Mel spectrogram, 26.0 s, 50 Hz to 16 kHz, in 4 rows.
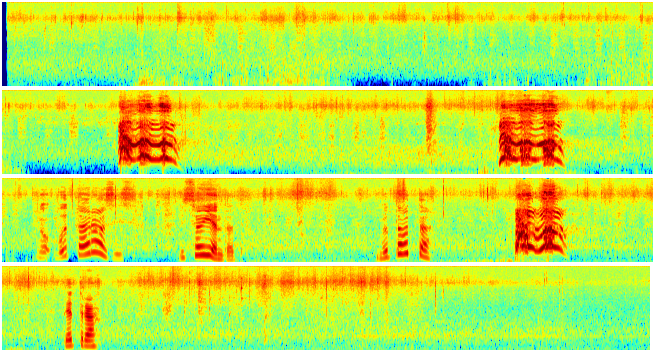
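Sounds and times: dog high-pitched barks: 0:07.6 - 0:08.4, 0:11.4 - 0:12.2, 0:18.1 - 0:18.8.

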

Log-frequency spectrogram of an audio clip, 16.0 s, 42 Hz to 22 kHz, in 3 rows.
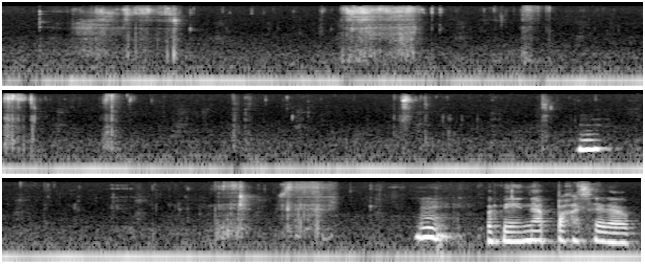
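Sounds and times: person chewing: 0:00.3 - 0:01.7, 0:02.5 - 0:06.5, 0:07.2 - 0:08.0, 0:08.6 - 0:14.0.

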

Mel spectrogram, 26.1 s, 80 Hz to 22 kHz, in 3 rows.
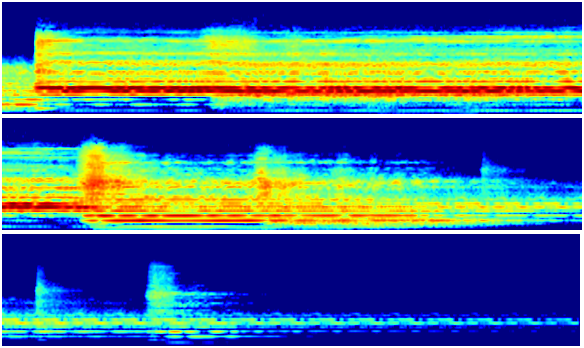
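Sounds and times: synthesized drone chords: 0:00.0 - 0:22.5.

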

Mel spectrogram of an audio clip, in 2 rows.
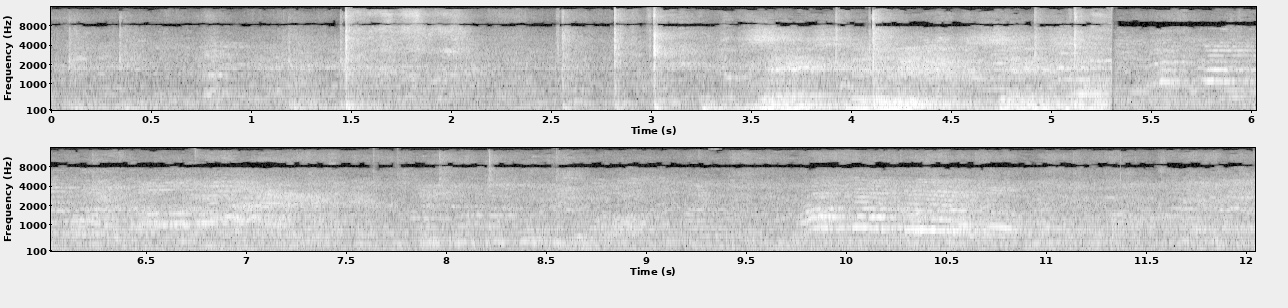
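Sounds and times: spectators chattering in a hall: 0:00.0 - 0:12.0.

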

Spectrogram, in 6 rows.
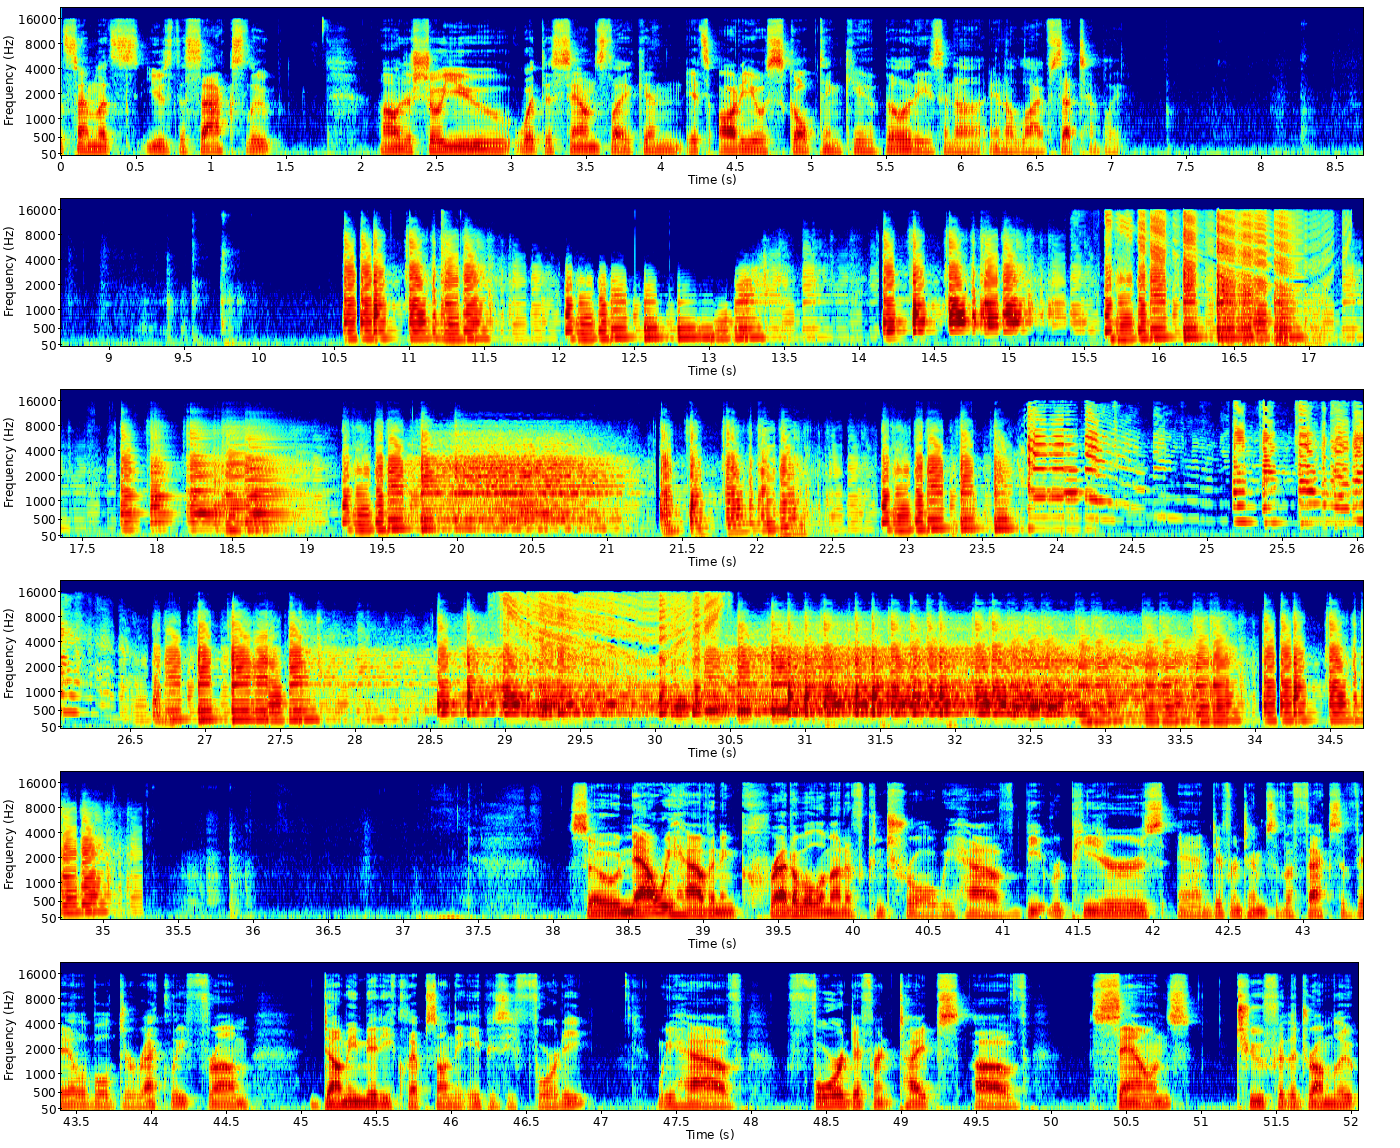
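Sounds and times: stuttering glitched saxophone loop: 0:10.6 - 0:35.3.

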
